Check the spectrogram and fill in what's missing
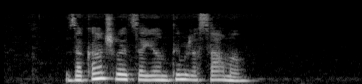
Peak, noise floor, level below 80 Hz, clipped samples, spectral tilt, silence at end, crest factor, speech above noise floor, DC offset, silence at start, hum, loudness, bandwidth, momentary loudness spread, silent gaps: -2 dBFS; -61 dBFS; -60 dBFS; under 0.1%; -6 dB/octave; 1.1 s; 16 dB; 46 dB; under 0.1%; 0.65 s; none; -16 LUFS; 11.5 kHz; 10 LU; none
